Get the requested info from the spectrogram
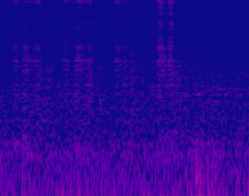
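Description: Faint scratching of a felt-tip marker writing on paper, in a series of short strokes as a word is written out.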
